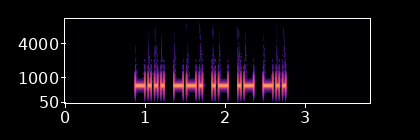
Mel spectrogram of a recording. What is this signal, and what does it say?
Morse code, heard as a keyed tone, about 30 wpm, 700 Hz. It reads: BGAAD
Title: Code Groups - 5 Letters - 30wpm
